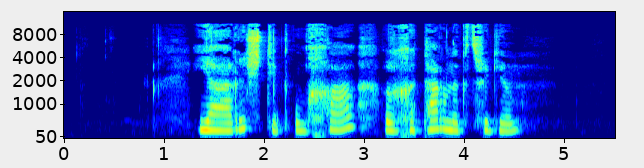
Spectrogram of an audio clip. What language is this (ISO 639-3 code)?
abk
